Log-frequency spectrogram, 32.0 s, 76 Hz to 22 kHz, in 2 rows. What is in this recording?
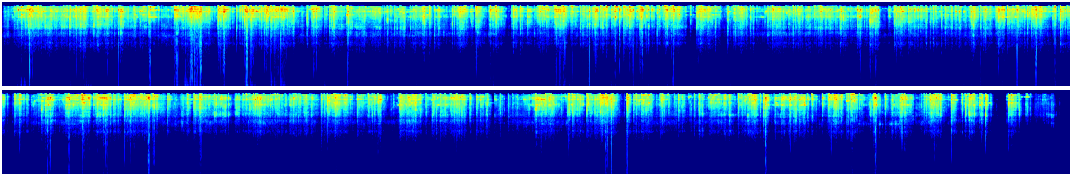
coindrop-sample
4 layers of coins being dropped into palms, blended and panned forming a continuous clinking sound. Always fun to see what people get up to though, so post a link here with your work if you want to :)
coins, metal, gold, cash, jackpot, coin, clinking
